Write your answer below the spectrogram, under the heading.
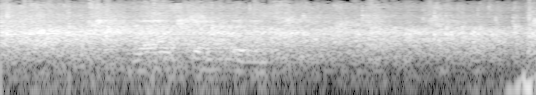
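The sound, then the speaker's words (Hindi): Audience applause at a Christian prayer gathering: dense, steady clapping fills the whole clip at a loud, even level, with no separate claps standing out. “यीशु मसीह के लिए जरा जोरदार तालियां हो जाएगी”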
